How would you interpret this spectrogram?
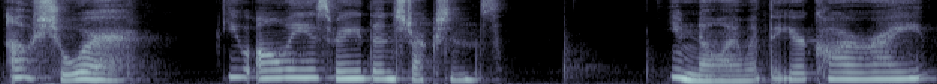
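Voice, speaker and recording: An actress plays a captive vampire woman with a fairly high, breathy voice. She speaks slowly and wearily, slipping into whispers. Her intimate roleplay delivery is sardonic, teasing and edged with hunger. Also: a little mellow. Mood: weary, teasing. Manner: sarcastic, breathy murmurs, drawn-out weary delivery. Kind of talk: intimate audio roleplay acting.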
